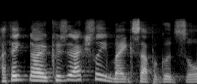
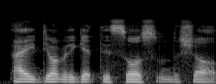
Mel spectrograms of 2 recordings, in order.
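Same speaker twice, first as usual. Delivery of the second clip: normal talking voice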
